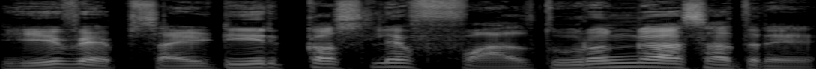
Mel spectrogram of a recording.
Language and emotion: Goan Konkani, disgusted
